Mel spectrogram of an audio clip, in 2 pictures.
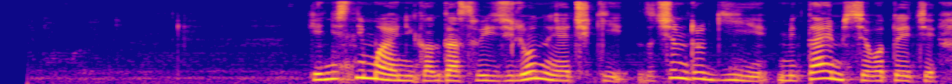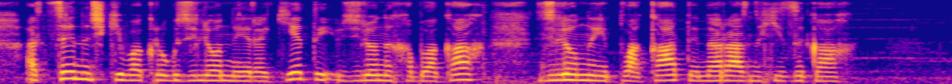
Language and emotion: Russian, neutral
